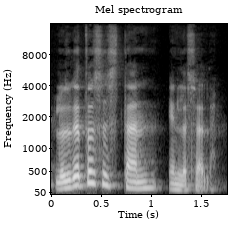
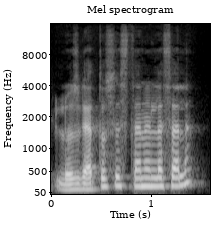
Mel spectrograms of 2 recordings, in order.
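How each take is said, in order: First: Said in the usual way. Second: "¿Los gatos están en la sala?" with the pitch rising up on "sala"; question rise. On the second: Shown as a demonstration. Teacher showing a Spanish question by rising on "sala". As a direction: lift "sala" into a clear question tune. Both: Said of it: "Yo podría nada más decir".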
